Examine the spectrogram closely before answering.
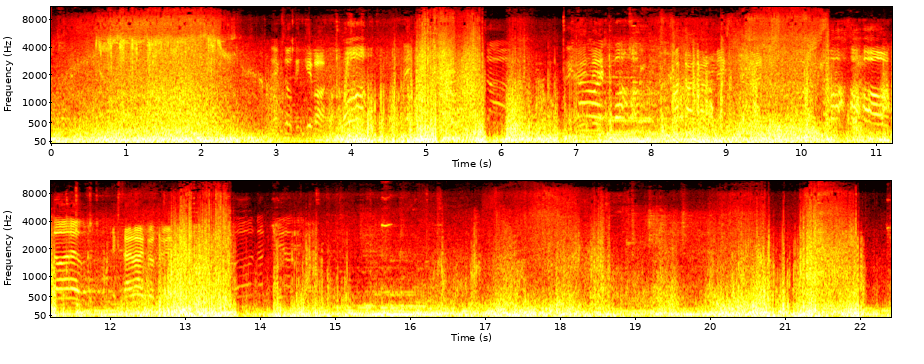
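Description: Wind rushes loudly past close by.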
